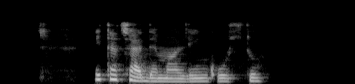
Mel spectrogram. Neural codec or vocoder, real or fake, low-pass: none; real; 7.2 kHz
